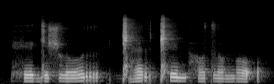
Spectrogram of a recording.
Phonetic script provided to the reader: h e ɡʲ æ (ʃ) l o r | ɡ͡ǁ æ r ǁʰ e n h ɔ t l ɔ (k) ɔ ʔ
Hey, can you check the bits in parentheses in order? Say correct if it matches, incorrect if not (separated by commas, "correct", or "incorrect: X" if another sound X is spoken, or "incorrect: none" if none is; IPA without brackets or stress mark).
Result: correct, incorrect: ŋ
